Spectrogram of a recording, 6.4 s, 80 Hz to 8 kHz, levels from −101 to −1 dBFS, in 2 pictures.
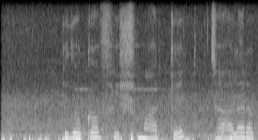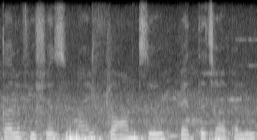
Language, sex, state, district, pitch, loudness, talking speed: Telugu, female, Andhra Pradesh, Annamaya, 225 Hz, -22 LUFS, 95 wpm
